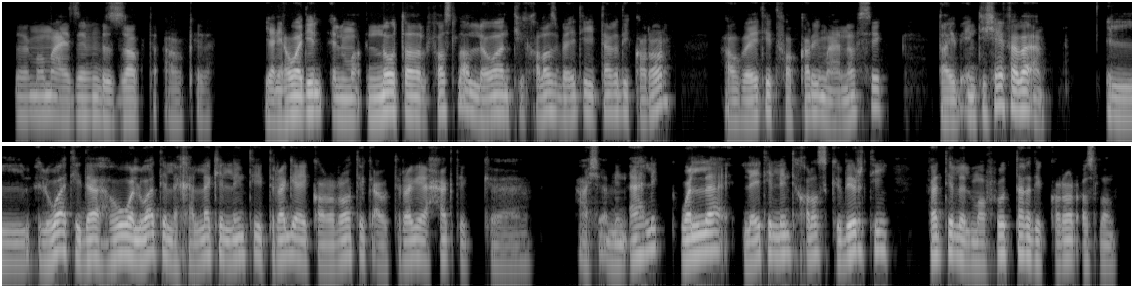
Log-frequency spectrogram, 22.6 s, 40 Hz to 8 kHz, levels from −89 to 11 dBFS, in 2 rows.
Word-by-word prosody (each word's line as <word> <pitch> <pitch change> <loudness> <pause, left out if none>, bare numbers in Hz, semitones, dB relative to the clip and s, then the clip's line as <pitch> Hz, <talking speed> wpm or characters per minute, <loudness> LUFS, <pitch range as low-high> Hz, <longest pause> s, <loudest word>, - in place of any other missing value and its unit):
زي 115 -1 -7
ما 115 0 -5
هُم 115 0 -1
عايزين 110 0 -2
بالضبط، 100 +1 -2
آه 95 - -10
وكده. 95 0 -16 0.5
يعني 95 0 0
هو 115 +2 +7
دي 125 +2 +5
ال 125 0 +3
الم 110 -1 -1
النقطة 115 0 +5
الفاصلة 125 +7 -2
اللي 115 -5 0
هو 115 +3 +3
أنتِ 115 -1 -4
خلاص 120 +4 -1
بقيتِ 115 +2 -3
تاخدي 120 +1 -2
قرار 120 - -2 0.6
أو 95 -1 -3
بقيتِ 105 +5 +1
تفكري 110 +2 -4
مع 95 -5 -2
نفسِك. 120 +9 -4 0.5
طيب 95 -1 -1
أنتِ 115 0 -4
شايفة 155 +4 +4
بقى 140 0 +4 0.6
ال 105 -2 -4
الوقت 140 +6 +3
ده 120 +2 +4
هو 130 +4 +5
الوقت 130 +5 +3
اللي 115 -6 0
خلاكِ 115 +6 -2
اللي 115 -1 0
أنتِ 130 +1 -4
تراجعي 120 -1 +1
قراراتِك 115 +6 -3
أو 95 - -3
تراجعي 115 +2 0
حاجتِك 110 -4 -4 1.1
عش - - -6
من 100 +2 -6
أهلِك، 150 +7 0 0.2
والَّا 140 +6 +5 0.2
لقيتِ 120 +6 0
إن 130 0 0
أنتِ 140 0 0
خلاص 135 +2 -2
كبرتِ 150 +5 +1 0.4
فأنتِ 130 +3 +1
اللي 130 -4 +3
المفروض 105 +6 -1
تاخدي 130 -4 +1
القرار 115 +2 -2
أصلًا؟ 100 -2 -7
115 Hz, 155 wpm, -26 LUFS, 105-130 Hz, 1.1 s, هو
